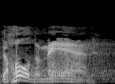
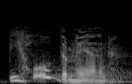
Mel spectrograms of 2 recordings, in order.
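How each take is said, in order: First: It is said in a hostile, contemptuous tone. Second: It is said in a pleading, sympathetic tone. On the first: The speaker also wants him killed. "they're wanting to kill him. I want to kill him too" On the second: The speaker begs the crowd for mercy. "Please don't make me finalize this by crucifying him"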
